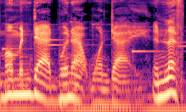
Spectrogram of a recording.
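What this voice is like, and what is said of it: Put-on Cockney accent. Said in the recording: “I'm going to do it in a Cockney accent.”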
